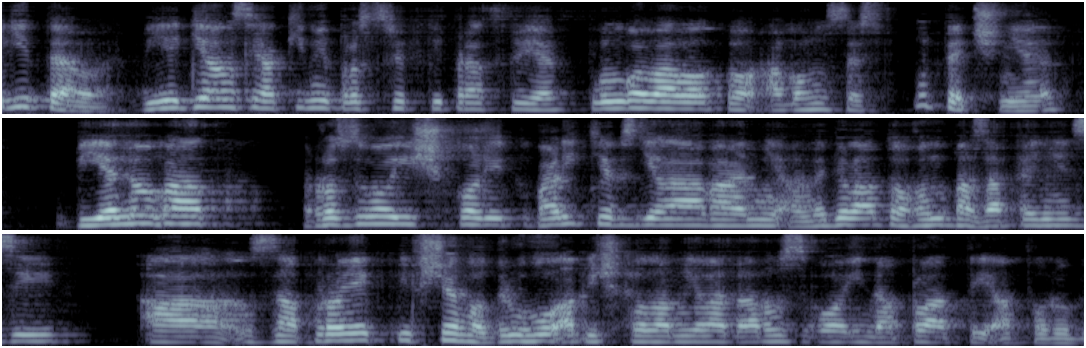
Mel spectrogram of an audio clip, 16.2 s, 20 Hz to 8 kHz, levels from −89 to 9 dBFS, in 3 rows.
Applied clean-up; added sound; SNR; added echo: neural mask model DeepFilterNet 3.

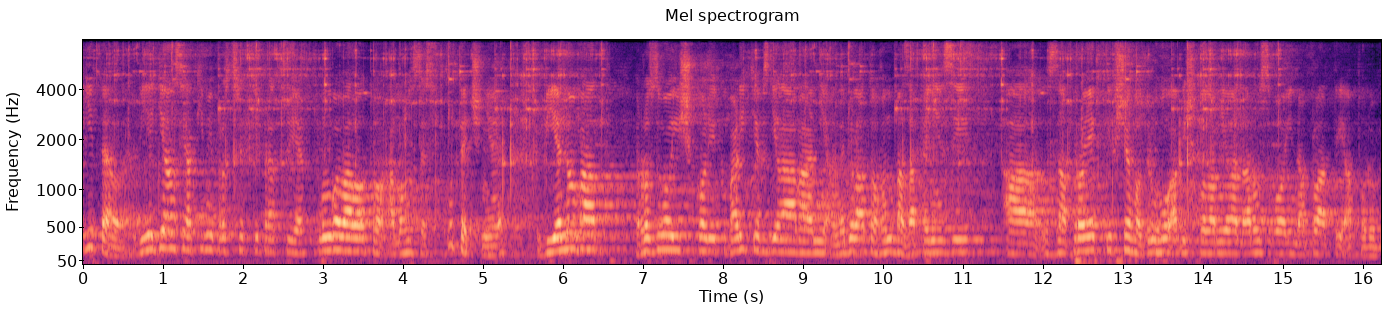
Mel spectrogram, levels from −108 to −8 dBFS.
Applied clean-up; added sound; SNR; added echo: none; Glass; 14 dB; reverberation time 2.2 s.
